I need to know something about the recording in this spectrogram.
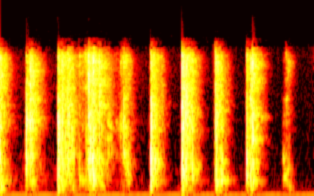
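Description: A deck of animal guide cards being shuffled: about ten crisp, papery slaps and riffles in an uneven rhythm, fairly loud, with no one talking.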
